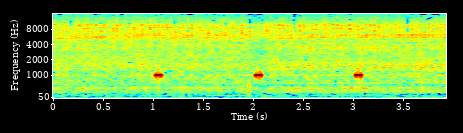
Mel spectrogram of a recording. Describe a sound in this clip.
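A short electronic beep sounds once a second, counting down.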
